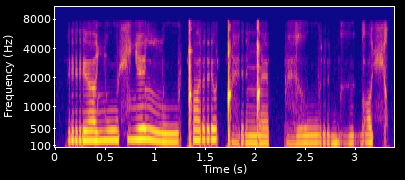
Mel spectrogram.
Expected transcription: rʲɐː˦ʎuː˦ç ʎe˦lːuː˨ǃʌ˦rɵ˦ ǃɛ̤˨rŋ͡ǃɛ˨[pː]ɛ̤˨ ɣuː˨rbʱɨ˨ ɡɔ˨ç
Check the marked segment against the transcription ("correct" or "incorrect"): correct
